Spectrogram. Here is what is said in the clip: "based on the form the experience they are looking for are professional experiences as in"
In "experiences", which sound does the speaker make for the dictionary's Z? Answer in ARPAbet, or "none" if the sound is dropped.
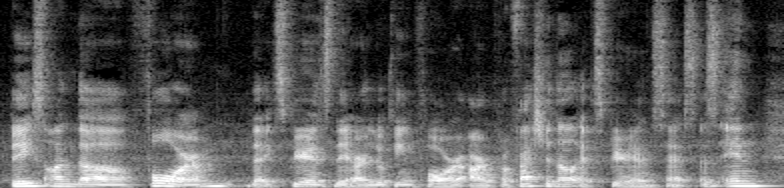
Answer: S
